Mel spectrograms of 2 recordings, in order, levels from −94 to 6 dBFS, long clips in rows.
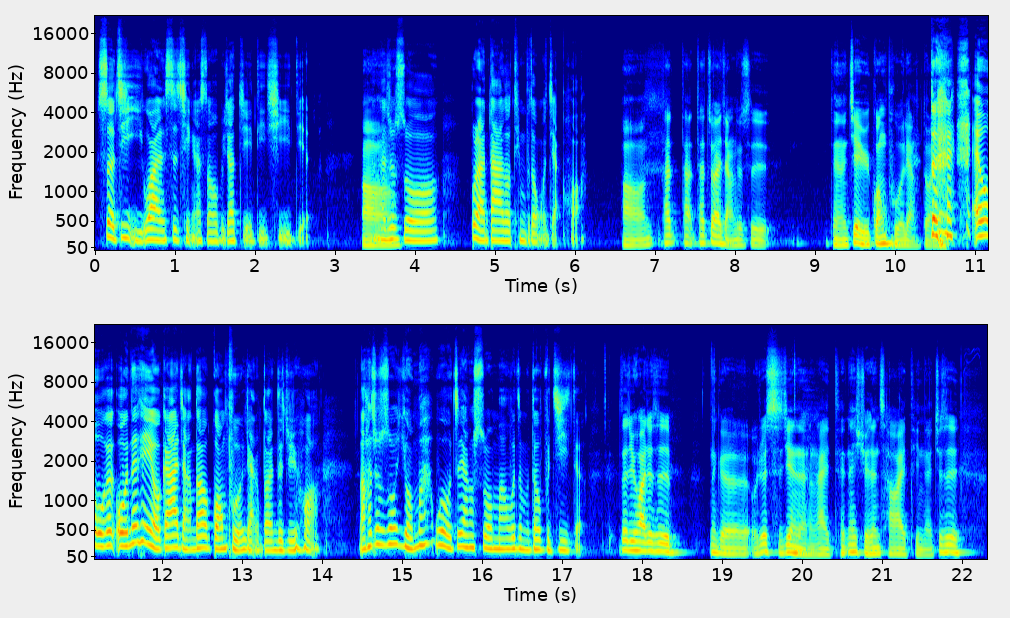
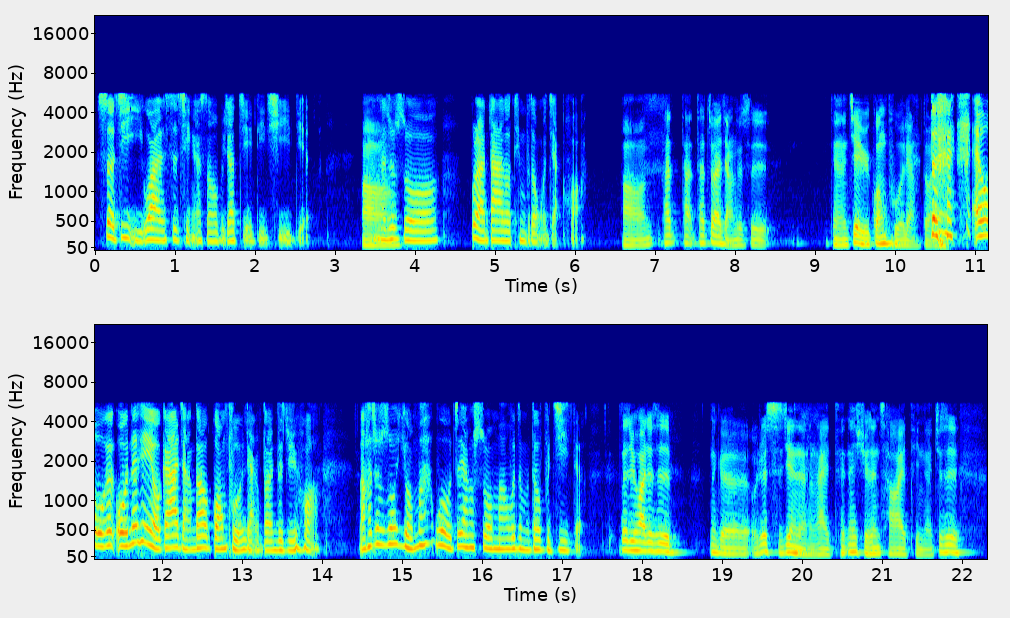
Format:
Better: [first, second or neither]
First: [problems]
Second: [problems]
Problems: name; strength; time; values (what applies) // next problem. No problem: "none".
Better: first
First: none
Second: garbled, watery; badly; nothing above 5.5 kHz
